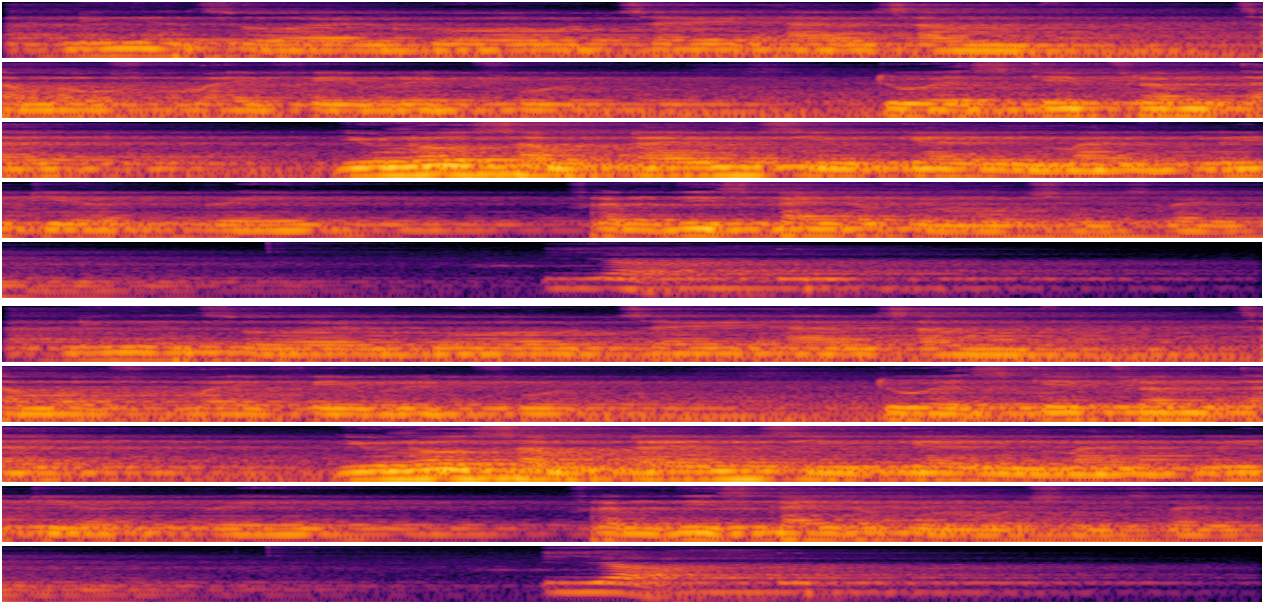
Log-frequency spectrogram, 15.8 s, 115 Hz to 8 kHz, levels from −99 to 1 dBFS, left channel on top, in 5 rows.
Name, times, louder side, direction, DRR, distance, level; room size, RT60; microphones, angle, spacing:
voice 1, 0.0-2.7 3.1-4.6 5.3-6.6 7.1-10.4 10.9-12.6 14.5-14.6, left 1 dB, 5° left, 1 dB, 0.3 m, -24 dB
sound 1, 0.6-8.0, right 1 dB, 35° right, 0.7 m, -39 dB
voice 2, 5.4-5.7 14.0-14.6, right 4 dB, 85° right, 5 dB, 0.5 m, -34 dB
9.9 x 5.1 x 3.0 m, 2.9 s
head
